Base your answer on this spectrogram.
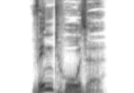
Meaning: tornado
- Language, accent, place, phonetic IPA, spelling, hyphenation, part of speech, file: German, Germany, Berlin, [ˈvɪntˌhoːzə], Windhose, Wind‧hose, noun, De-Windhose.ogg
